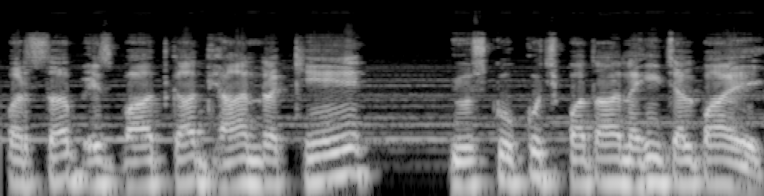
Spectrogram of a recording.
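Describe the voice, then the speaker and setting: An actor playing a calm, authoritative, cautious village chief in a horror story. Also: male voice, mid-range voice, takes it slowly, soft background music, lightly acted. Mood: grave. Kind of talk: animated horror story dialogue.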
